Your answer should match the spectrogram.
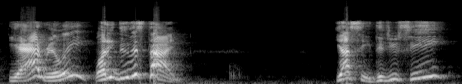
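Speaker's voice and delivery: eager schoolboy, loud and high; loud excited kid. Acted. Boy rushing over, loud and eager. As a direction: burst in loud and keen. Avremel bursts in loudly.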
